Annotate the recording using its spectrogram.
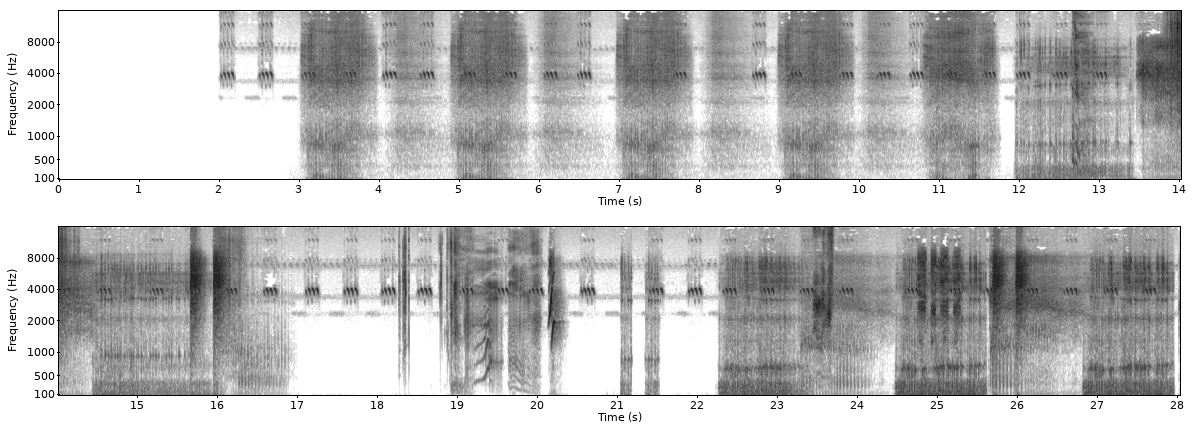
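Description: Cartoon snoring from a sleeping larva: snores about once a second after a quiet start, growing into long, loud snores in the second half. Crickets chirp steadily in the background.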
